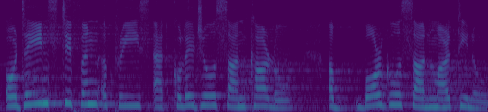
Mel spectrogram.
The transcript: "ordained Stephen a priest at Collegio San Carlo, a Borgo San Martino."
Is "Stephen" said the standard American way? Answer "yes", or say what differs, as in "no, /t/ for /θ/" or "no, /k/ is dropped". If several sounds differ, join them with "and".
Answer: no, /f/ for /v/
